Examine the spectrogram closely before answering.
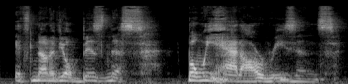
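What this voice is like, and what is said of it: Imitates another person's voice. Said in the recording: “That was my Wade Barrett impression.”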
